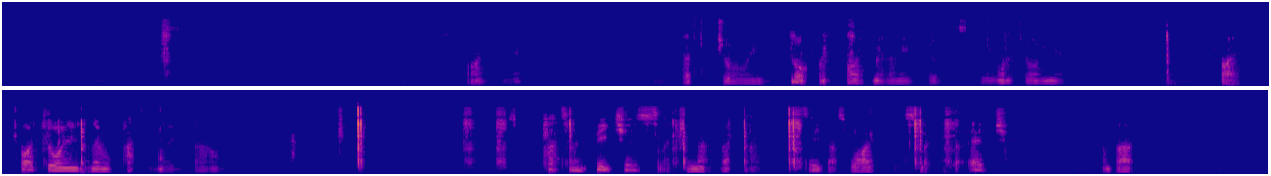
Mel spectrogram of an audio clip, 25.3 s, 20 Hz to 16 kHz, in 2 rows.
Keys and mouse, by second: 0.4 click, 2.3 click, 4.1 click, 6.5 click, 9.3 click, 12.8 click, 17.1 click, 19.2 click, 21.5 click, 23.0 right click, 24.2 click.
